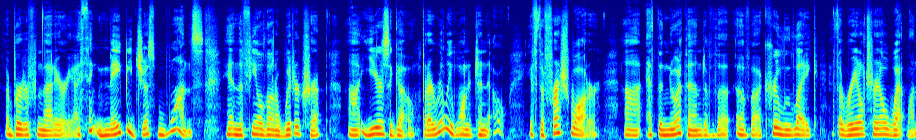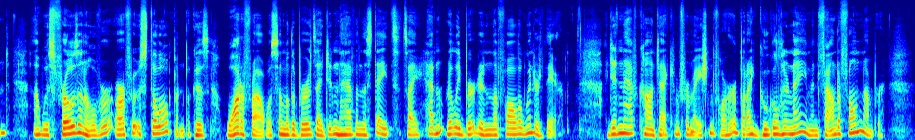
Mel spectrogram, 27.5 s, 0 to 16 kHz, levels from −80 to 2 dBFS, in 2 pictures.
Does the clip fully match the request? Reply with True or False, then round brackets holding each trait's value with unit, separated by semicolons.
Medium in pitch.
True (150 Hz)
